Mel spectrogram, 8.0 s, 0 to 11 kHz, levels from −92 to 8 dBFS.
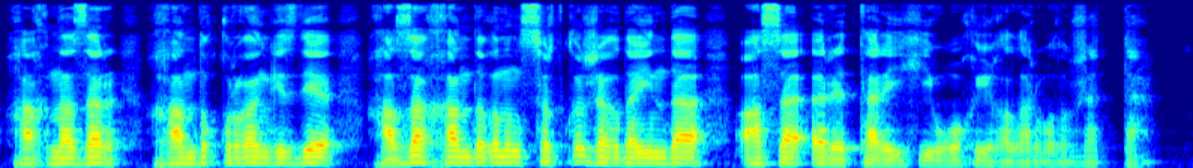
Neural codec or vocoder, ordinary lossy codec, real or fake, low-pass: none; none; real; 9.9 kHz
